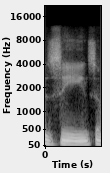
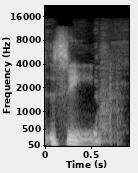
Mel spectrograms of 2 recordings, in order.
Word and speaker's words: zine: zines and what they are and how they're represented is the proper pronunciation is zine. And if anyone says otherwise, you know, I mean, it's not zine.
